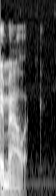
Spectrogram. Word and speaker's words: Malek: Is his name Rami Malek? – Rami Malek. – Yeah. – I would say Malek. – I think so, too, because I think it's pronounced like Zayn Malik's name.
